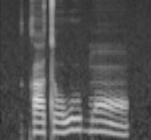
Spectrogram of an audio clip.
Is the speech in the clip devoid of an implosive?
yes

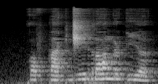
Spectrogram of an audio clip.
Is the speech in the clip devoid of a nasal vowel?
yes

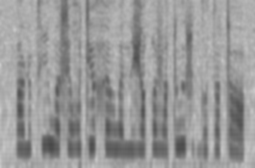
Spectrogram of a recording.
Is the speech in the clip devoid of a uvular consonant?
no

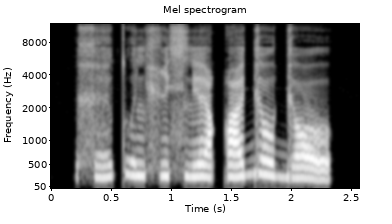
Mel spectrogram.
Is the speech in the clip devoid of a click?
yes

